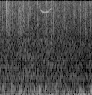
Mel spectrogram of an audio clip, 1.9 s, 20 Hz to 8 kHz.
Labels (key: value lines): label: biophony, dolphin
recorder: SoundTrap 500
